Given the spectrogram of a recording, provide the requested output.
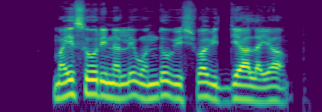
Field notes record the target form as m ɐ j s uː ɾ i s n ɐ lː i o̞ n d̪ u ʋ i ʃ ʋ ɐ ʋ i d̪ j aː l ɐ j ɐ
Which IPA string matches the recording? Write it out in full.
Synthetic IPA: m ɐ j s uː ɾ i n ɐ lː i o̞ n d̪ u ʋ i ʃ ʋ ɐ ʋ i d̪ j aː l ɐ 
